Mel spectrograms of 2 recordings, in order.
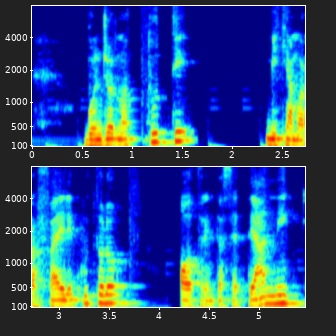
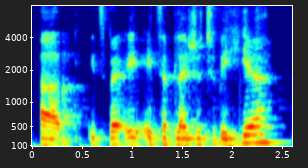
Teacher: they kind of have an ascending tone at the end of the sentence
